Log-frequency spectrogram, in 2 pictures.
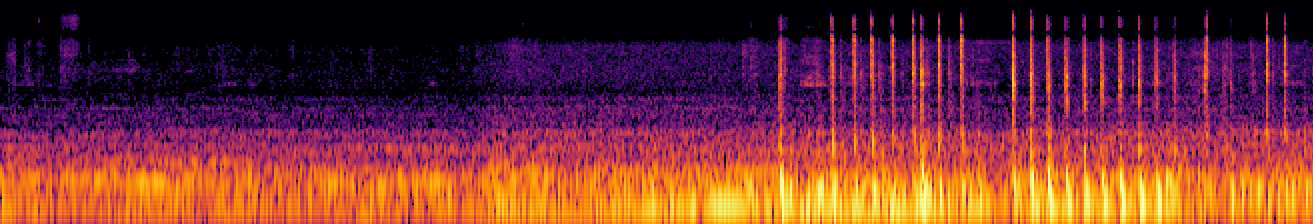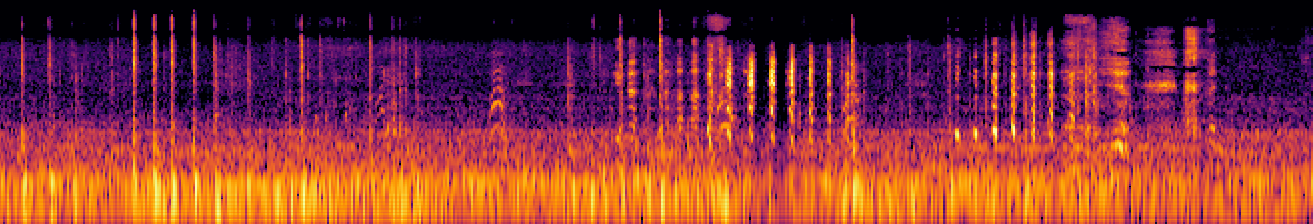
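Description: Tunnel car-wash machinery and the idling car, heard from inside the cabin: a steady low rumble. About a third of the way in, a rapid run of sharp clicks and spatters starts and lasts over ten seconds.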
